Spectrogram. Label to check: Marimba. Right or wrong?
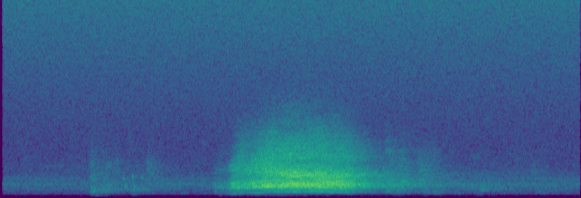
Wrong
